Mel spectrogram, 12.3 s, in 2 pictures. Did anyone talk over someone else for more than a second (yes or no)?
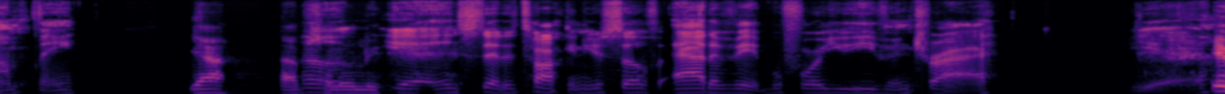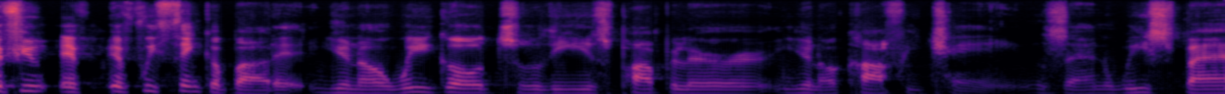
no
